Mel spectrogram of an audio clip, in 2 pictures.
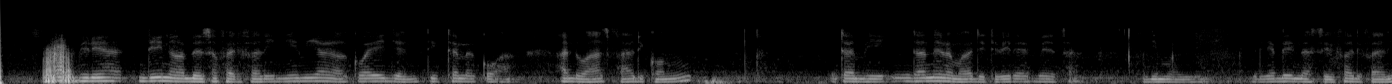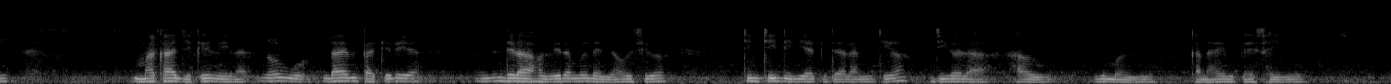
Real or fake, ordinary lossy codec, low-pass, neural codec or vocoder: fake; MP3, 32 kbps; 5.4 kHz; codec, 24 kHz, 0.9 kbps, WavTokenizer, medium speech release version 1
